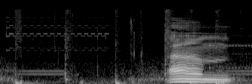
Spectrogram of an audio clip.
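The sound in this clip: A telephone rings with an incoming call from an unknown caller during a prank-call phone show. One loud, buzzing ring lasts about half a second and follows a few brief bits of voice.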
